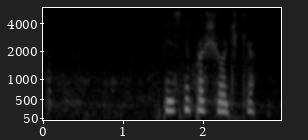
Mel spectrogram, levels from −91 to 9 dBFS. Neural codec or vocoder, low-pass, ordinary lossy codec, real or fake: vocoder, 44.1 kHz, 128 mel bands every 256 samples, BigVGAN v2; 5.4 kHz; none; fake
